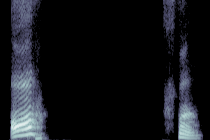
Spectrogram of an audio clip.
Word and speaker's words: órfã: órfã. A sílaba mais forte é essa.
